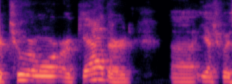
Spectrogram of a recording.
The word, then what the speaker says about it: Yeshua: YESHUA, which means Joshua, which means God saves, or you could just say Josh.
